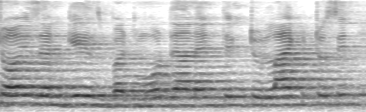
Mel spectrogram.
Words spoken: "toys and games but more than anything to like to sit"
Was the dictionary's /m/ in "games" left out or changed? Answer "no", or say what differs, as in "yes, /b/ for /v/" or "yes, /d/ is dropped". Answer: yes, /m/ is dropped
